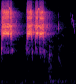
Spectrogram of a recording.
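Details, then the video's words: Male black francolin calling: a harsh, rasping burst followed after a short pause by two quick grating notes, loud and clear against a quiet background. "کالا تیتر کی اواز"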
